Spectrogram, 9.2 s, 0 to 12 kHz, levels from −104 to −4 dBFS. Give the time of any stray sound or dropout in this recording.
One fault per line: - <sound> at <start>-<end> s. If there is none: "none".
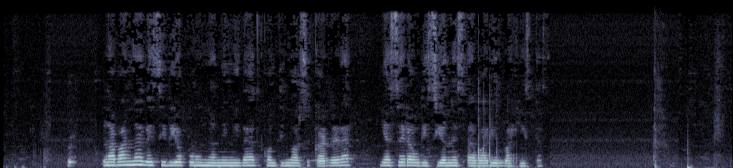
- sneeze at 0.8-1.0 s
- throat clearing at 8.1-8.5 s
